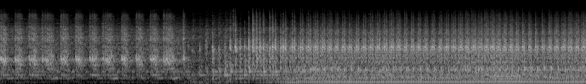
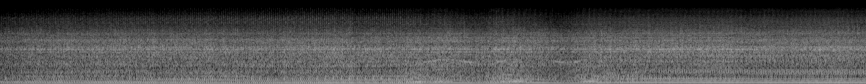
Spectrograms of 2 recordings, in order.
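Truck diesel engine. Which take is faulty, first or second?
first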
